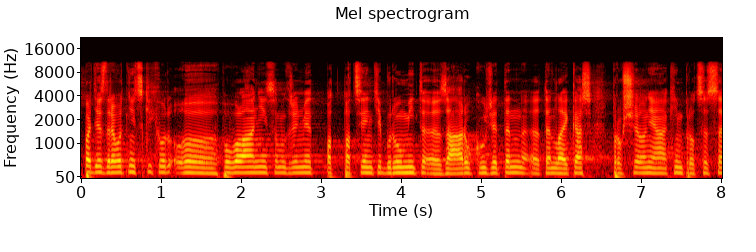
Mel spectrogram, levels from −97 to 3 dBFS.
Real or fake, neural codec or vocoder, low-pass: real; none; 10.8 kHz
